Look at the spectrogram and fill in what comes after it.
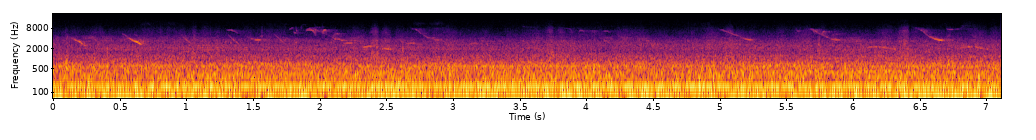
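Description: Outdoor ambience: small birds give short, downward-sliding chirps at irregular intervals over a steady low hum.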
